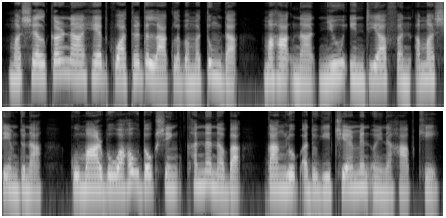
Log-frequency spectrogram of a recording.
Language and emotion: Manipuri, neutral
